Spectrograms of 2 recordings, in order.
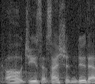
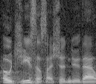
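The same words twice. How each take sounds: First: Jesus is addressed gently, like a prayer. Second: Jesus is blurted out like a curse.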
